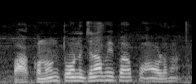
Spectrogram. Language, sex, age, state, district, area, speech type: Tamil, male, 18-30, Tamil Nadu, Perambalur, rural, spontaneous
